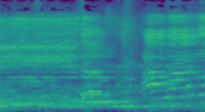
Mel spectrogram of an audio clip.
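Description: Male gospel vocal group singing in close harmony, voices holding sustained notes; about a second and a half in, one voice with a wavering vibrato rises above the others.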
